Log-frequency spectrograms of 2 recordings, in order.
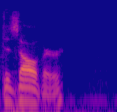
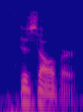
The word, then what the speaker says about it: DSSOLVR: The brewer's name is, I guess I'm going to pronounce it Dissolver, but it is spelled DSS. I guess that's an O. DSSOLVR, Dissolver.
